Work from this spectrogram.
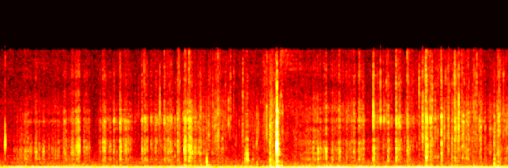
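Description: A knife blade scrapes the surface and edges of a solid, dry green avocado soap bar held in the palm, and crumbly powder falls off. Quiet, scratchy crinkling and brief bright ticks sit over a steady low rumble.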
